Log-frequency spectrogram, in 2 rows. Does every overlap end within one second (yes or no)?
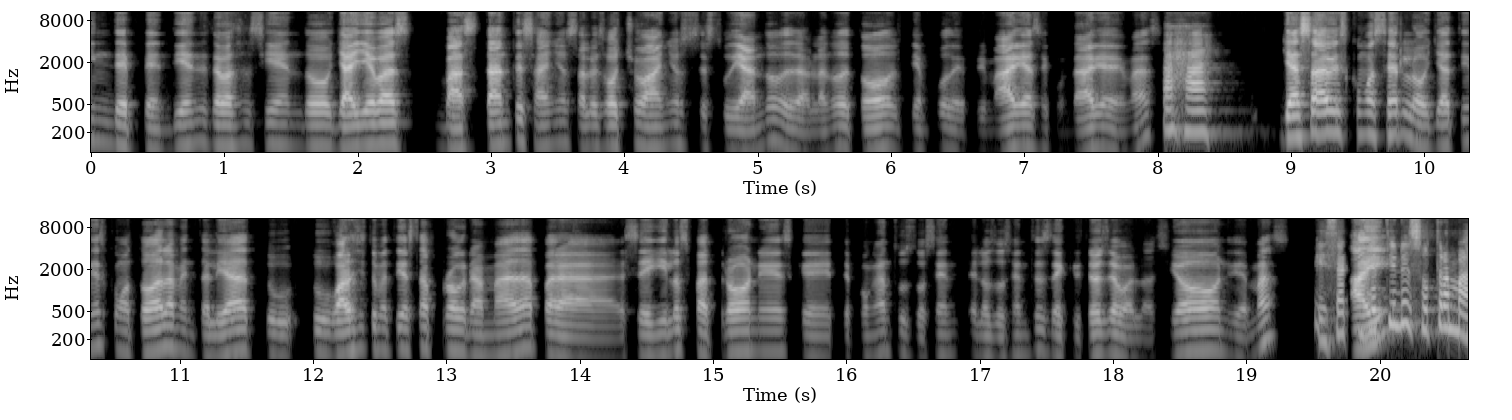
yes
